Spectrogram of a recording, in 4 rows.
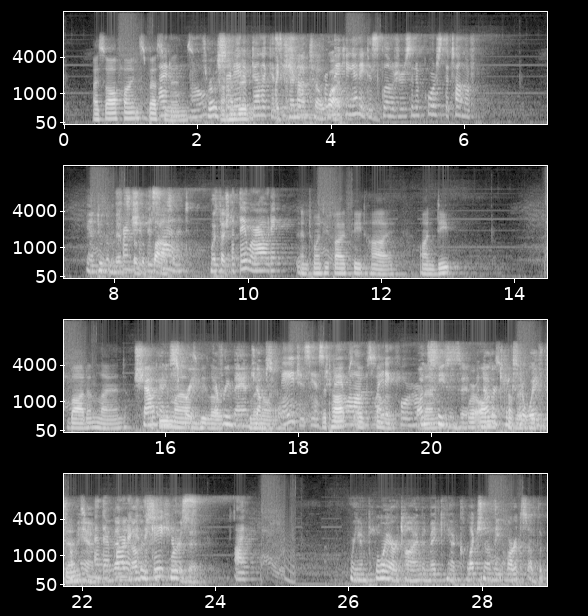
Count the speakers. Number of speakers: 3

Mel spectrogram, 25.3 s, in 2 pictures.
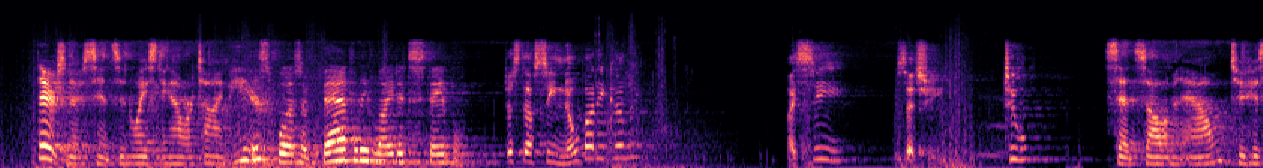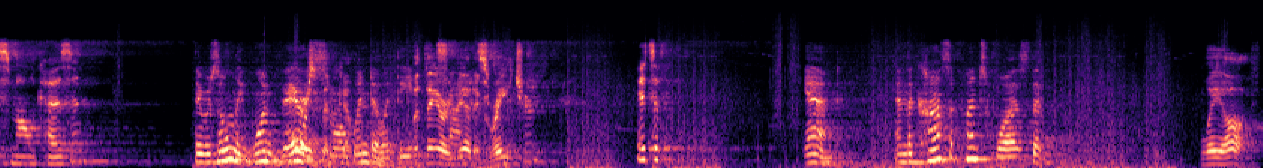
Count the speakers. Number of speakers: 3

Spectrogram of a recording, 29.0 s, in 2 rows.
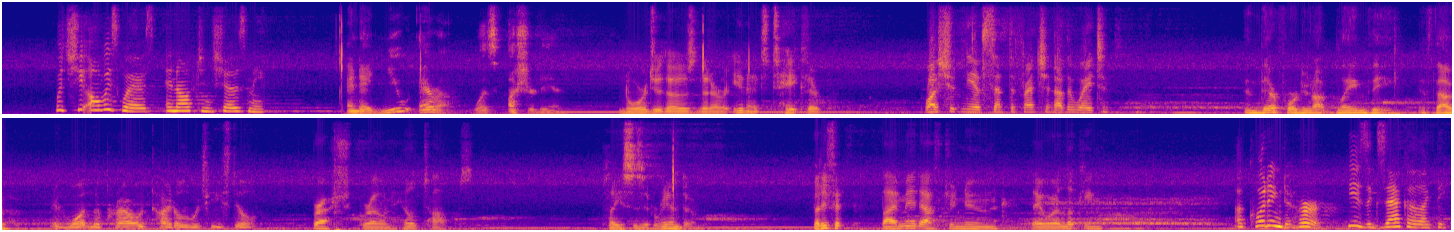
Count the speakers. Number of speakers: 7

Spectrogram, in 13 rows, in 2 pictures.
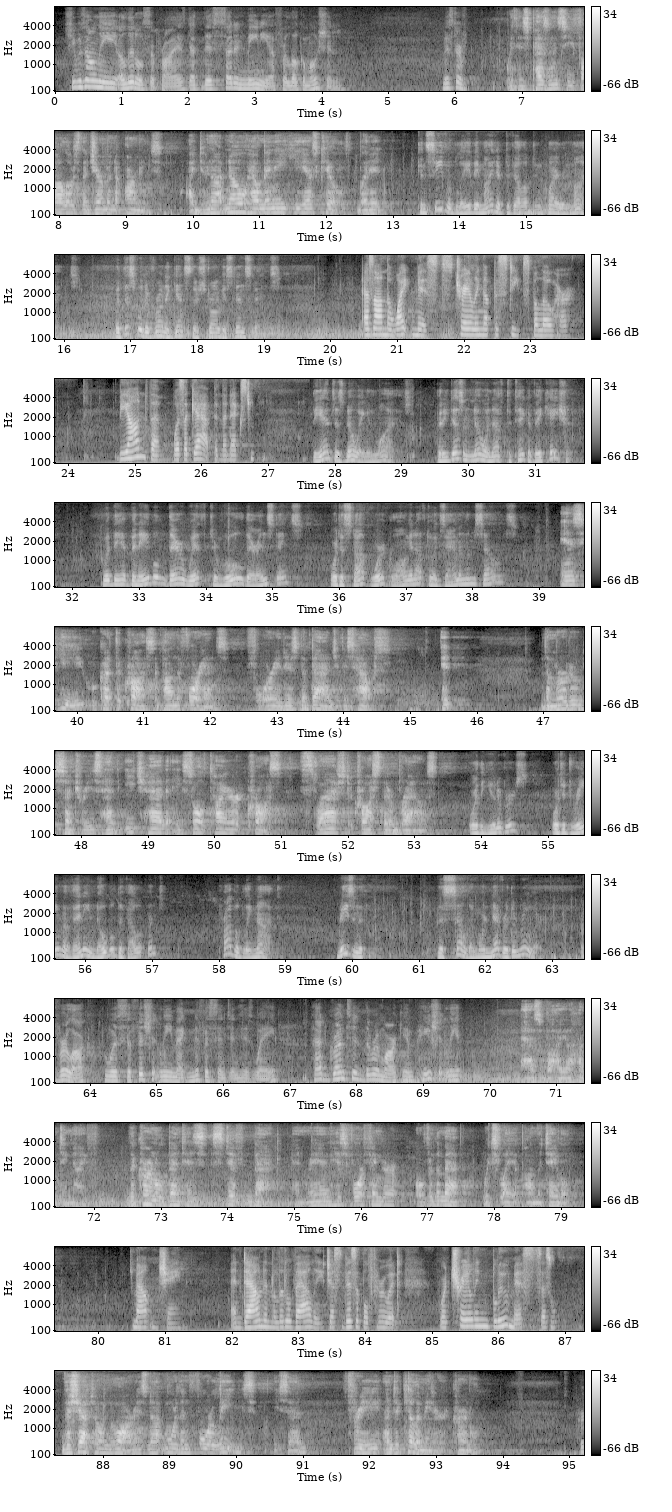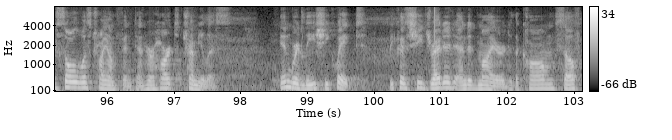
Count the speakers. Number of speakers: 4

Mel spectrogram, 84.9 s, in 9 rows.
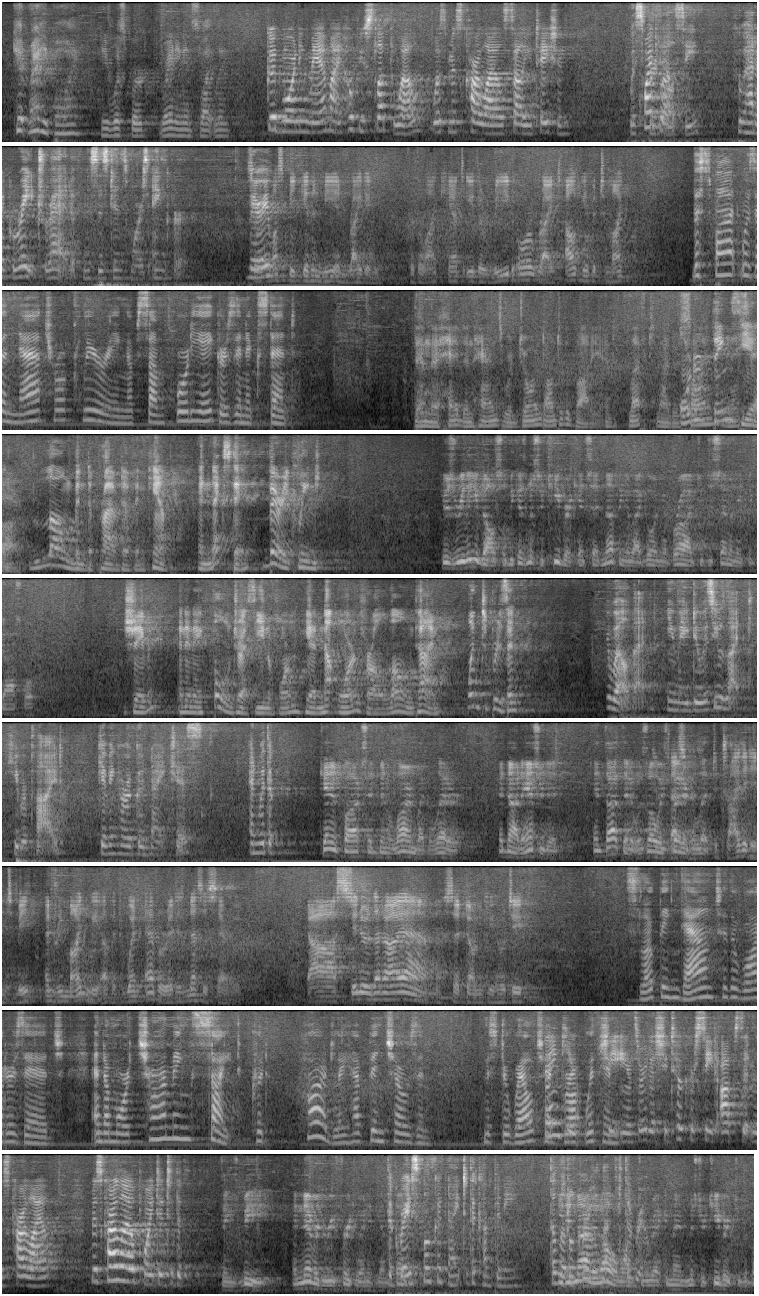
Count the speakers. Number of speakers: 8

